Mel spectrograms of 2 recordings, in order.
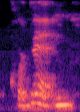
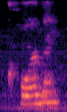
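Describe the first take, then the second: First: The stress is on the second syllable. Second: The stress is on the first syllable. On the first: The speaker calls it wrong. "second syllable" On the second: The speaker calls it right. "first syllable?"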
